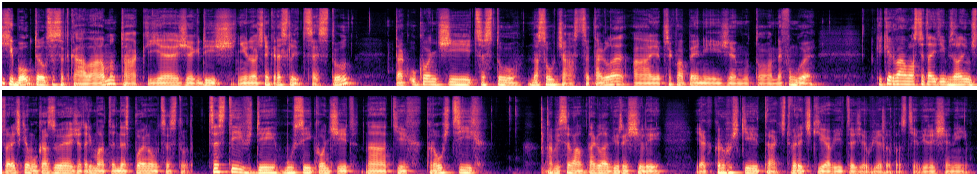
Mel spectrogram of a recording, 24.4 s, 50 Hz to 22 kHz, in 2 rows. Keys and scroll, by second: 18.9 Escape, 23.2 Delete.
